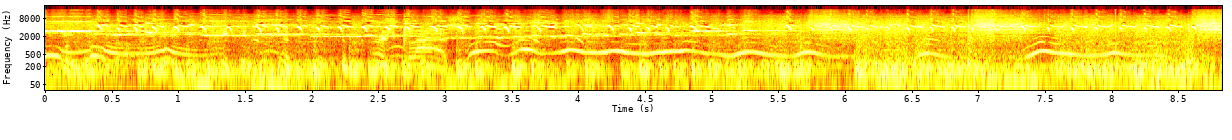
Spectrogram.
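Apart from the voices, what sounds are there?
canaries chirping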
